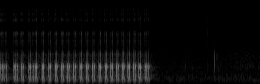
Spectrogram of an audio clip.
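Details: A Boston Terrier foster dog, Sara, snores with a fast, fluttering rattle that stops abruptly after a second and a half.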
